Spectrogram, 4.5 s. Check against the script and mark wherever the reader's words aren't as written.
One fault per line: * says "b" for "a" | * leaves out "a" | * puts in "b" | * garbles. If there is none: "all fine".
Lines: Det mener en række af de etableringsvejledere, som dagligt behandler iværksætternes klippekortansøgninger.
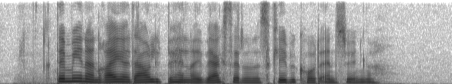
* leaves out "de etableringsvejledere som"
